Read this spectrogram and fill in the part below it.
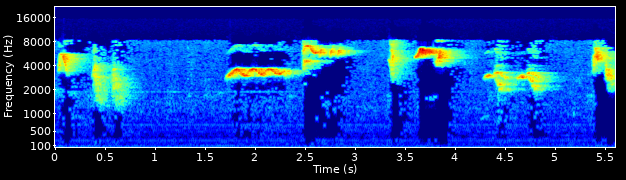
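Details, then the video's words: Orange-headed thrush tutor song in the full 'Rock'n Roll' style for training songbirds: a slurred opening, then long, level, clear whistles at two pitches, followed by short, varied whistled phrases with pauses between. "MASTERAN ANIS KEMBANG FULL Rock'n Roll"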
